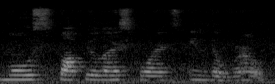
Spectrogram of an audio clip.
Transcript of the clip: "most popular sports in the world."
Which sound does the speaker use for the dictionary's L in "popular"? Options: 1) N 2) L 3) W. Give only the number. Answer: 2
